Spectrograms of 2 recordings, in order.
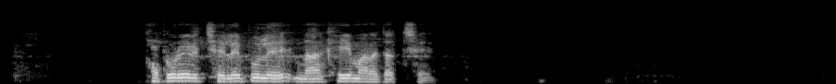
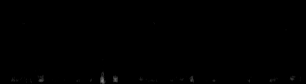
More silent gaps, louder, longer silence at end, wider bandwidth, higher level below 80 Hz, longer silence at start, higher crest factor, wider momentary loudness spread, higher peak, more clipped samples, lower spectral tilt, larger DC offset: neither; first, -14 LUFS vs -56 LUFS; first, 4.05 s vs 0 s; second, 7.4 kHz vs 11 kHz; first, -60 dBFS vs -78 dBFS; first, 1.5 s vs 0.1 s; second, 18 dB vs 28 dB; second, 13 LU vs 17 LU; first, -2 dBFS vs -32 dBFS; neither; about the same, -7 dB/octave vs -7 dB/octave; neither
